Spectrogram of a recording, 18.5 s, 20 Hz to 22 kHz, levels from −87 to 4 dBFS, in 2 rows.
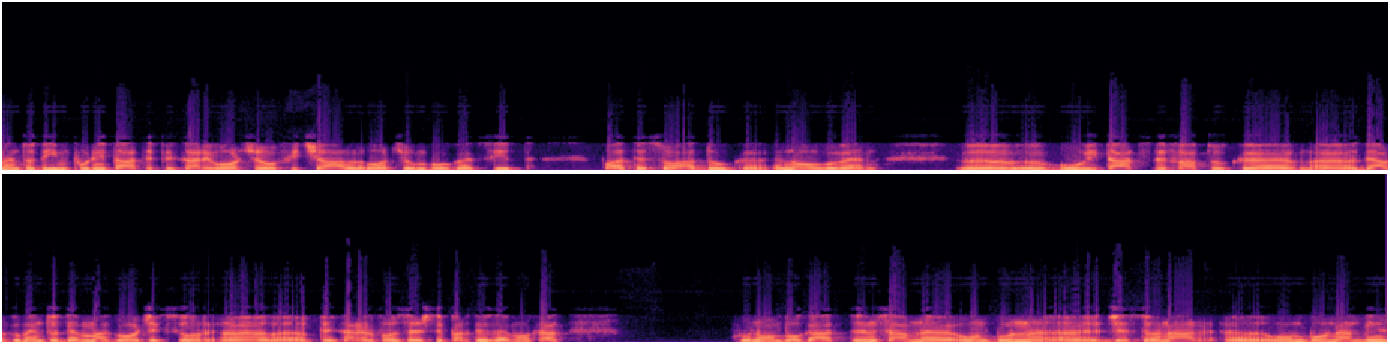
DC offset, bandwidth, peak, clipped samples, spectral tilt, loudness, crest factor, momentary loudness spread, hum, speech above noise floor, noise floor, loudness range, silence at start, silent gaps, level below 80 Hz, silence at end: under 0.1%; 8.2 kHz; -6 dBFS; under 0.1%; -6.5 dB/octave; -19 LUFS; 12 dB; 5 LU; none; 45 dB; -64 dBFS; 2 LU; 0 s; none; -60 dBFS; 0 s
